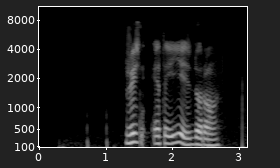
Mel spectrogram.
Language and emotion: Russian, neutral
